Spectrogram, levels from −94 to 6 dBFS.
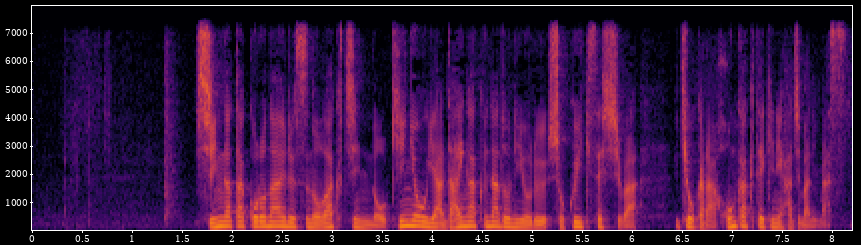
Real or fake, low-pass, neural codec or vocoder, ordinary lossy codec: real; 7.2 kHz; none; none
